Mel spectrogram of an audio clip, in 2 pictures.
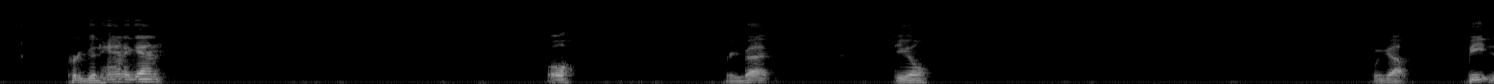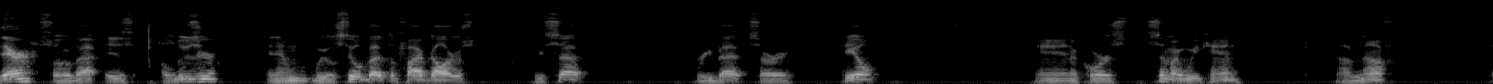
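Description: A middle-aged man talks calmly and close to a microphone, in short bursts with pauses.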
